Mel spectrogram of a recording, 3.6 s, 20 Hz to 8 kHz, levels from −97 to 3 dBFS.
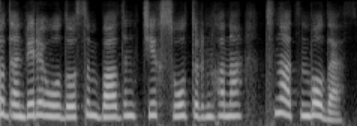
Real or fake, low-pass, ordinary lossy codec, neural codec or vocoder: fake; none; none; codec, 16 kHz, 0.3 kbps, FocalCodec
